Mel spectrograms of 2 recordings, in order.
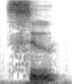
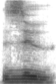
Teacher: Now, why are they similar? Because the position of the tongue in the mouth is exactly the same in both sounds. The only difference between the two sounds is that one of them is voiced and one of them is unvoiced.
